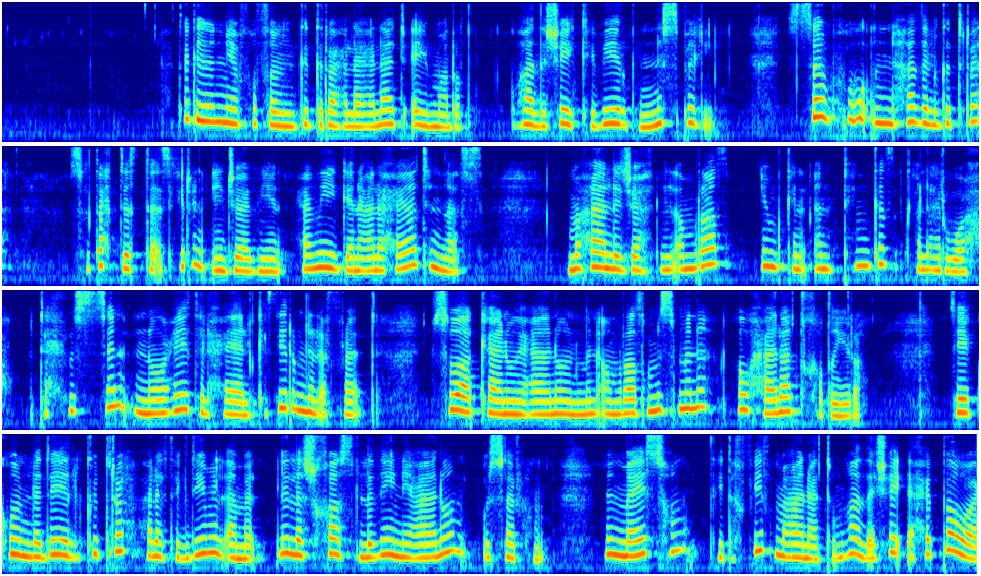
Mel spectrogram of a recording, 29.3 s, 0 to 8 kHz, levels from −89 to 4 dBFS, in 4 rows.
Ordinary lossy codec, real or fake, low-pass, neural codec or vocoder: none; fake; none; codec, 16 kHz, 4.8 kbps, FACodec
